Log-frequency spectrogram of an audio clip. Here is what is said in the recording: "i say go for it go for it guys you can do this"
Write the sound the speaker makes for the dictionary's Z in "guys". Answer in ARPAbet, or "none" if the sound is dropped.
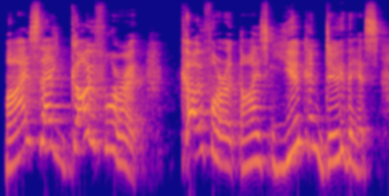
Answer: Z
